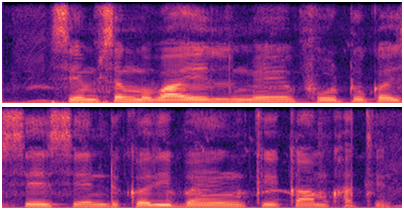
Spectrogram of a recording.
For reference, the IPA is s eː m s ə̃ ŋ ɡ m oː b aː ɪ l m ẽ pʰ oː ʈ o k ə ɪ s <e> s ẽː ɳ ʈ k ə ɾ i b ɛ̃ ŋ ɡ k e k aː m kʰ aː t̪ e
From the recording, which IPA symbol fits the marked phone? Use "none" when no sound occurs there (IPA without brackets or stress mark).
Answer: e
